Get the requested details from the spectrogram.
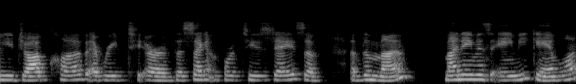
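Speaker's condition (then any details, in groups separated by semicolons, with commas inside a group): No condition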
